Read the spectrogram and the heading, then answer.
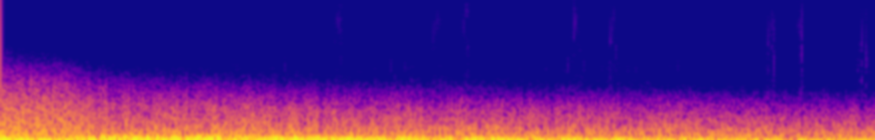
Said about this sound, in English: There's only one known process that creates this particular isotope of xenon, the detonation of nuclear weapons.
